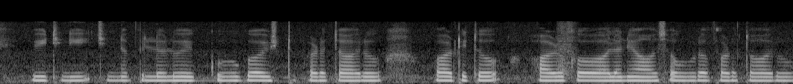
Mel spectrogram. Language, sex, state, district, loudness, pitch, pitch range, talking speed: Telugu, male, Andhra Pradesh, Chittoor, -21 LUFS, 180 Hz, 180-185 Hz, 70 wpm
